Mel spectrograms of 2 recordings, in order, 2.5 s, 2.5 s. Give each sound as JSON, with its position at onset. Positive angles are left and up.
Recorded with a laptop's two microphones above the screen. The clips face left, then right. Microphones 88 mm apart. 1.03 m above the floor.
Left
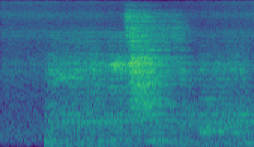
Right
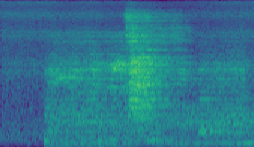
{"t": 0.4, "sound": "a hiss", "side_deg": -45, "distance_m": 8.0}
